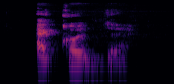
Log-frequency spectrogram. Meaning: second-person singular present indicative/subjunctive of accouder
- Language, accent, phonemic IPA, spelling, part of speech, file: French, Canada, /a.kud/, accoudes, verb, LL-Q150 (fra)-accoudes.wav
